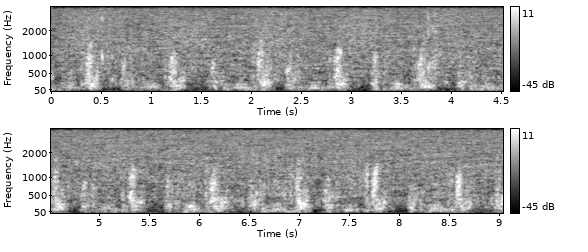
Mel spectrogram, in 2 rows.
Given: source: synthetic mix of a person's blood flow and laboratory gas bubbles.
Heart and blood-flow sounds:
Doppler ultrasound of blood flow; precordium
0.28-0.42 s: bubbles
0.49-0.55 s: bubbles
0.58-1.03 s: bubbles
3.72-3.92 s: bubbles
4.21-4.25 s: bubbles
6.08-6.59 s: bubbles
8.44-8.81 s: bubbles
From the record:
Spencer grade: 2 (many but less than half of the cardiac periods contain bubble signals, singularly or in groups); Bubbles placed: anywhere in the cardiac cycle

